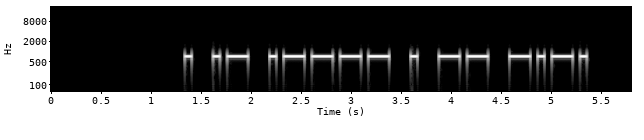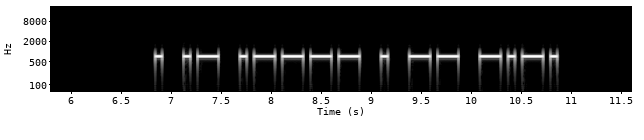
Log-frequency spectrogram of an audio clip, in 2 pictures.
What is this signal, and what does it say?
Morse code, heard as a keyed tone, about 17 wpm, 700 Hz. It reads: EA1EMC EA1EMC
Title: DXCC-100 Call Signs - 6 Characters - Repeated 3x - 17wpm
